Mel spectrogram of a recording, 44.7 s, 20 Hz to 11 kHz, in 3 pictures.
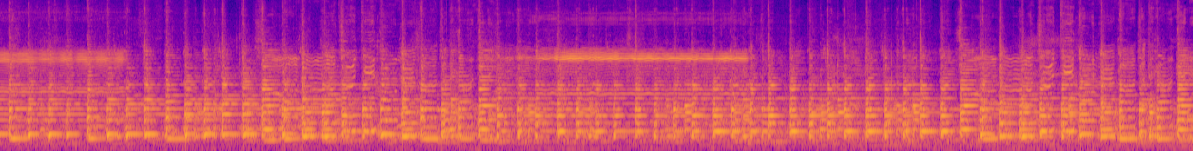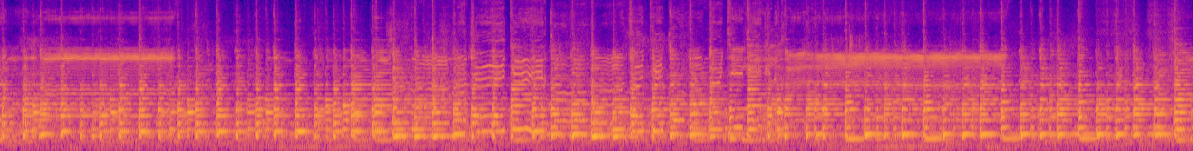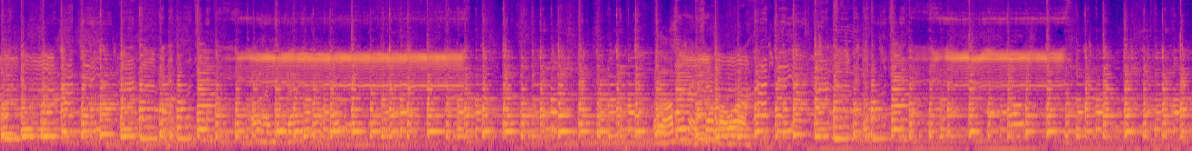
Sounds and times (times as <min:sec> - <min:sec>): Music: 0:00.0 - 0:44.7.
